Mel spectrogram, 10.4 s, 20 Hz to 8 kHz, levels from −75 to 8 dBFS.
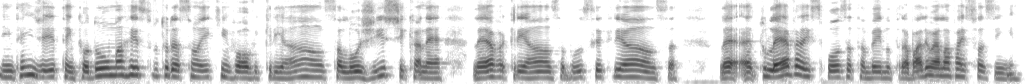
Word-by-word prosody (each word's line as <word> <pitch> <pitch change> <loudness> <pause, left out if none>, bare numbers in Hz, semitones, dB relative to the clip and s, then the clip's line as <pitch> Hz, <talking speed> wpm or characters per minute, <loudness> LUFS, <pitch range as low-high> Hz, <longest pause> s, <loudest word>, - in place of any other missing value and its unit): Entendi, 195 +1 -1
tem 195 -4 -4
toda 175 +5 +1
uma 240 +1 +4
reestruturação 235 -4 -1
aí, 190 0 -3
que 200 +4 -9
envolve 170 -2 +1
criança, 185 +3 -3
logística, 180 +6 -1
né, 160 -1 -1 0.3
leva 190 +3 +2
criança, 175 0 -2
busca 185 +2 -5
criança, 195 -5 -1 0.4
le - - +3
eh, 170 - +2
tu 225 - -5
leva 215 +7 +7
a 240 - +4
esposa 190 -2 -2
também 175 -2 -3
no 165 - -6
trabalho 240 - +1
ou - - +5
ela 230 -1 +4
vai 215 -2 -2
sozinha? 155 -7 -2
190 Hz, 160 wpm, -24 LUFS, 175-215 Hz, 0.4 s, leva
